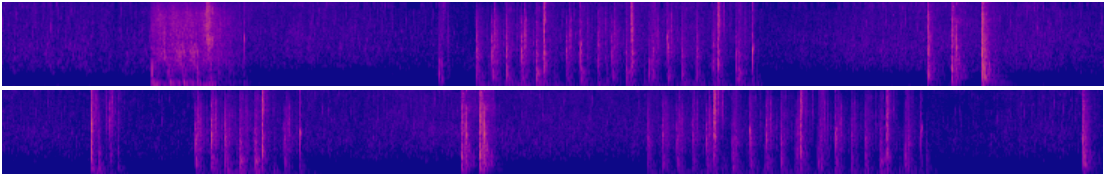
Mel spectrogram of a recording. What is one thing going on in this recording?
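Wooden blocks are broken with rapid knocking taps.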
